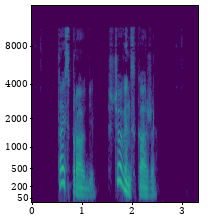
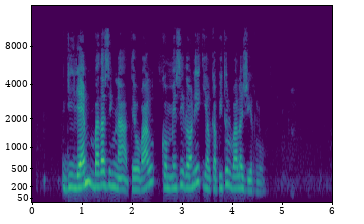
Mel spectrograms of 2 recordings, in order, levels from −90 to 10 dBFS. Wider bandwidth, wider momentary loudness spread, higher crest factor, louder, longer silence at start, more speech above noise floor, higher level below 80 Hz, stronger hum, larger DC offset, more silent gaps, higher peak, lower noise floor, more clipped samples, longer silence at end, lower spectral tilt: about the same, 11.5 kHz vs 11 kHz; first, 18 LU vs 14 LU; about the same, 20 dB vs 22 dB; second, -32 LUFS vs -27 LUFS; about the same, 0.55 s vs 0.6 s; about the same, 46 dB vs 48 dB; first, -62 dBFS vs -82 dBFS; neither; neither; neither; second, -14 dBFS vs -8 dBFS; about the same, -78 dBFS vs -75 dBFS; neither; second, 0.85 s vs 1.4 s; about the same, -5 dB/octave vs -5.5 dB/octave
